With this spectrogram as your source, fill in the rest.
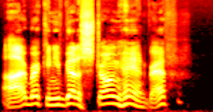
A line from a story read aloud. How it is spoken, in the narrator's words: he said, and his voice was flat with despair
